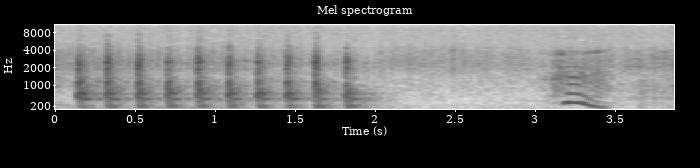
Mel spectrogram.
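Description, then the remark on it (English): A quick, steady run of about ten loud knocks on a door, followed by a pause and then a brief voiced sound with falling pitch. “Why don't you try the door? It was unlocked.”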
